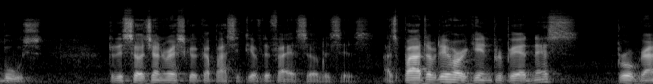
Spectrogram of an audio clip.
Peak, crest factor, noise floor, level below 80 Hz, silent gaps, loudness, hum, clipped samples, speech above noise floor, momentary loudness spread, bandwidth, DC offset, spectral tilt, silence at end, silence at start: -2 dBFS; 24 dB; -56 dBFS; -62 dBFS; none; -26 LUFS; none; under 0.1%; 29 dB; 19 LU; over 20 kHz; under 0.1%; -3.5 dB/octave; 0 s; 0 s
